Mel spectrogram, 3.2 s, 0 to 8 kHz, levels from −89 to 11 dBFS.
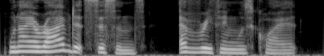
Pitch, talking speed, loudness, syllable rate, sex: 215 Hz, 150 wpm, -17 LUFS, 5.5 syllables/s, female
